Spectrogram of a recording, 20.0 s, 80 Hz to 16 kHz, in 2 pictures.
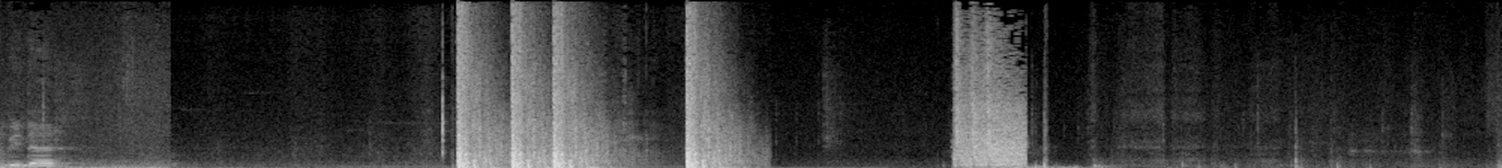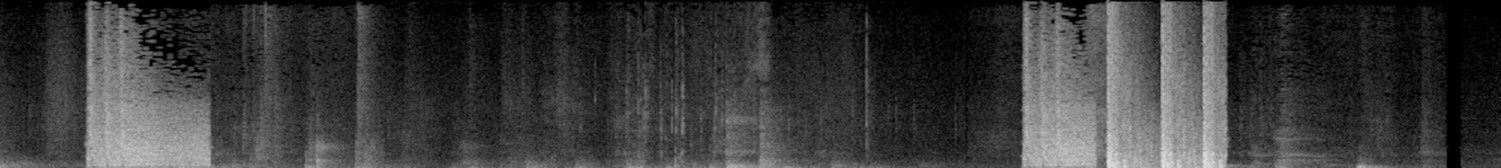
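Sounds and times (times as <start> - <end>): gunshots: 3.0 - 5.2, 6.4 - 6.9, 10.6 - 11.4, 16.8 - 18.2
rapid automatic gunfire: 3.0 - 5.2, 6.4 - 6.9, 10.6 - 11.4, 16.8 - 18.2.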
